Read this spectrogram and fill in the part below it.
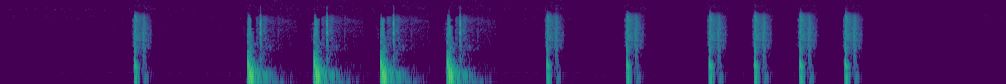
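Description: Footsteps tap quickly across a floor.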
